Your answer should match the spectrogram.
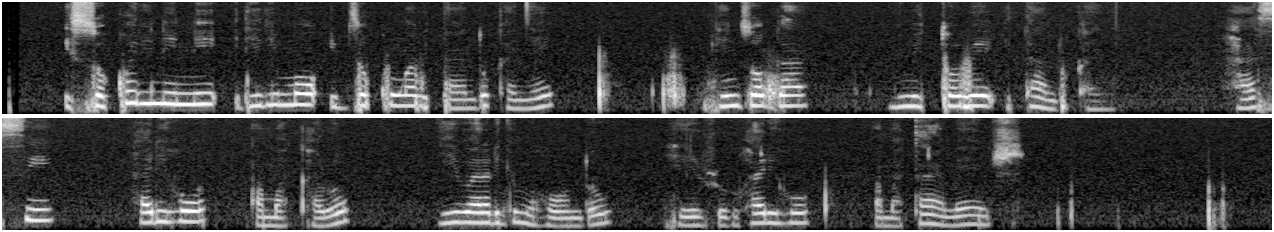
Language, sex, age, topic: Kinyarwanda, female, 18-24, finance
